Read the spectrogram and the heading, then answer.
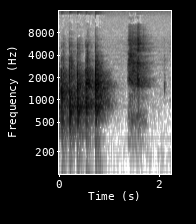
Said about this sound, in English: And you're sitting there one morning, having your morning cup of coffee, for those of us who drink coffee, or orange juice if you don't drink coffee, and you hear a knock on the door.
